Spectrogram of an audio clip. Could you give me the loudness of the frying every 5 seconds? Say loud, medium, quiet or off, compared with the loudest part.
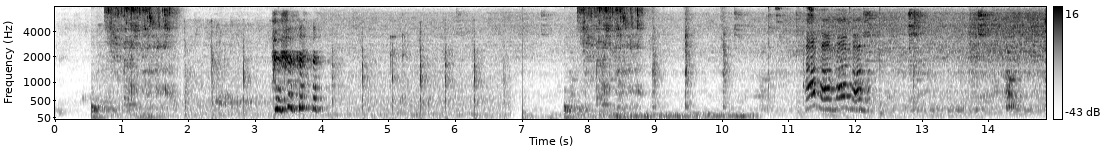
medium, quiet, loud.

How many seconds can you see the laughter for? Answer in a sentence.
The laughter can be heard for 2 seconds in total.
